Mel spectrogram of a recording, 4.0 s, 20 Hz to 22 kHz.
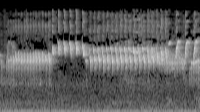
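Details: Spanish Timbrado canaries singing in cold morning air, 5°C, 87% humidity, 07:46 am; a steady rapid pulsed trill, briefly jumping higher, then resuming as an even rattling roll of high notes.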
